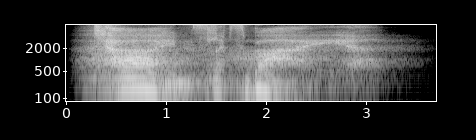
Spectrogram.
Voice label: Female Blood Elf Thinking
